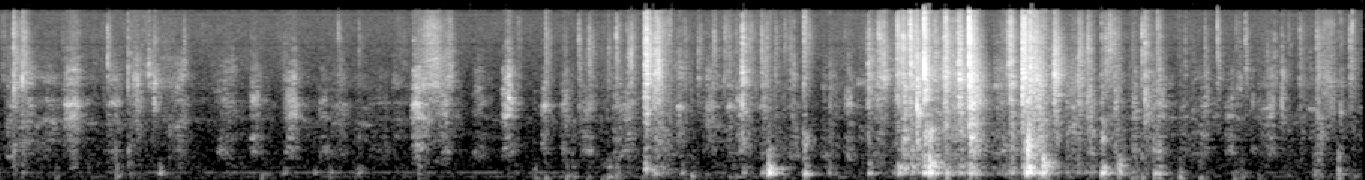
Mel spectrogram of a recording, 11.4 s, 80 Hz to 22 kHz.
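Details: Hokkaido dog puppies, 65 days old, offspring of the dog Hana, filmed 18 February 2011. Soft, irregular breathy panting bursts, quiet at first, growing louder and denser in the second half, with scattered scuffling noises.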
